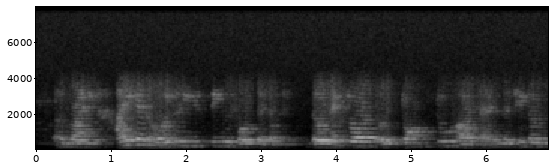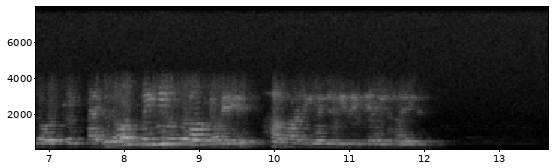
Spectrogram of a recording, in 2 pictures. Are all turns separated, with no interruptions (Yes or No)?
No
